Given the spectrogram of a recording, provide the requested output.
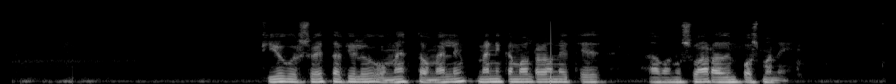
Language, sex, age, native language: Icelandic, male, 50-59, Icelandic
